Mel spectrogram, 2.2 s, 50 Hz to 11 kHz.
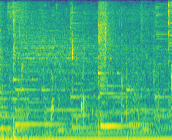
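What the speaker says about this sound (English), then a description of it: "Let this cook and bubble for about 15 to 20 minutes." Homemade spicy tomato ketchup bubbles as it cooks in a pot, with soft wet pops and squelches that come irregularly, up close and with no talking.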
